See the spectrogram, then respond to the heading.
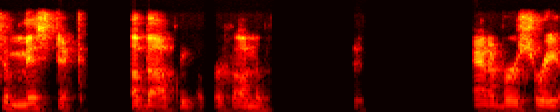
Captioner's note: audio cuts out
